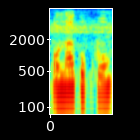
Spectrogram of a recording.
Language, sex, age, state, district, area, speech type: Santali, female, 18-30, West Bengal, Purba Bardhaman, rural, spontaneous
